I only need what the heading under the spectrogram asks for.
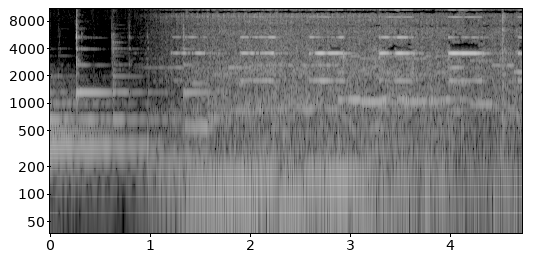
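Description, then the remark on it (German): A garbage truck in Taiwan announces its arrival by playing a tinny electronic rendition of "Für Elise" as bright, beeping notes over a steady, loud engine rumble and street noise, as residents bring out their full rubbish bags. No one speaks. “Die Müllautos in Taiwan, die kündigen nämlich mit für Elise ihr Kommen an.”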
